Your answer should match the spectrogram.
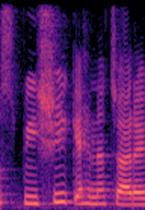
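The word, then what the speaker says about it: species: कोई अगर complicated word लगता है, जैसे स्पीशी, स्पीसाई मत कह देना इसको, स्पीशी।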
